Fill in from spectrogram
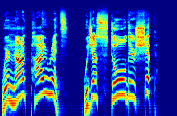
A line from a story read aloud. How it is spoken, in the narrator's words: She yelled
